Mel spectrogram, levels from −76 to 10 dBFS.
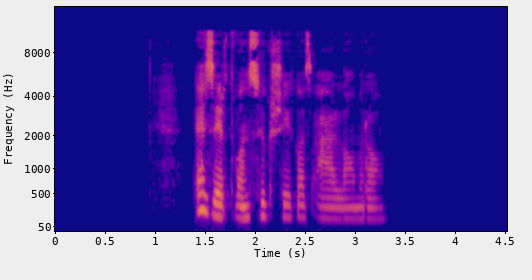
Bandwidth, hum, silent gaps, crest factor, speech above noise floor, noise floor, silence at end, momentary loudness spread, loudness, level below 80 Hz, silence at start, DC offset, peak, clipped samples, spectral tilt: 12 kHz; none; none; 24 dB; 60 dB; -83 dBFS; 1.25 s; 18 LU; -20 LUFS; -82 dBFS; 1.05 s; under 0.1%; -2 dBFS; under 0.1%; -1 dB/octave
